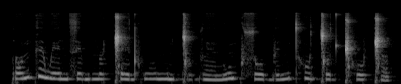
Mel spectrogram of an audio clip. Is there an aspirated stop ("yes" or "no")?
yes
